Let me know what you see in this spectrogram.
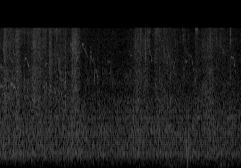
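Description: Near silence: faint outdoor ambience with scattered high chirps of distant birds.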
